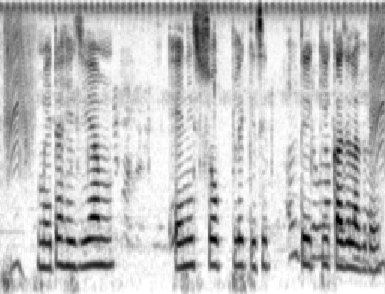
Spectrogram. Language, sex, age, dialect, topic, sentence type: Bengali, male, 25-30, Western, agriculture, question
